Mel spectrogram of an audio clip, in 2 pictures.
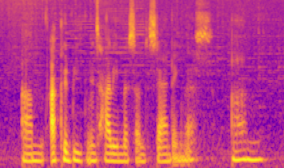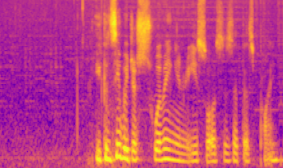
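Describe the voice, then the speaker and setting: At a moderate pace with long, frequent pauses, a woman speaks at a very deep, low pitch in a dark, mellow tone with vocal fry and fairly even intonation. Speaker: gameplay commentator. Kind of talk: gameplay commentary. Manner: halting, many fillers.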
